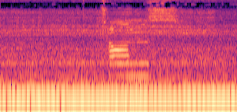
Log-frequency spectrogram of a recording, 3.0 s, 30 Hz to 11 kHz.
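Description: Land Rover Defender with a BMW M57 diesel engine conversion and 6HP28 gearbox, a steady low engine drone while driving, with a short tonal whine partway through.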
